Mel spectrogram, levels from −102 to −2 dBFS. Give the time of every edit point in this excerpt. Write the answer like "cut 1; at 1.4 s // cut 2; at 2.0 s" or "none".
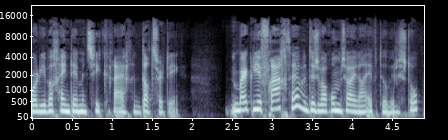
cut 1; at 2.4 s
